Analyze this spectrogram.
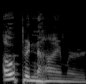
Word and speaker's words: Oppenheimer: He's the character from that movie called Oppenheimer, Tim. I believe it's pronounced Oppenheimer.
